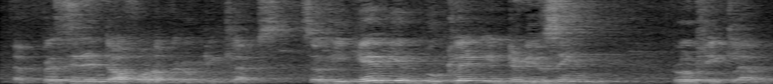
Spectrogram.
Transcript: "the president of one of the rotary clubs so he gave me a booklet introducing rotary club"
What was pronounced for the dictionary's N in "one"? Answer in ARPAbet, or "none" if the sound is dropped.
L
